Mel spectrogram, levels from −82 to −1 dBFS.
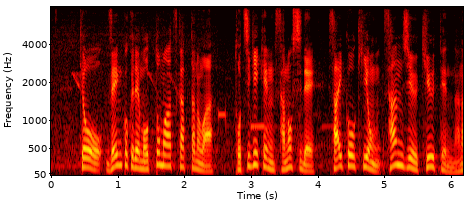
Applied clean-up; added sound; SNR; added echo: none; none; none; none.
